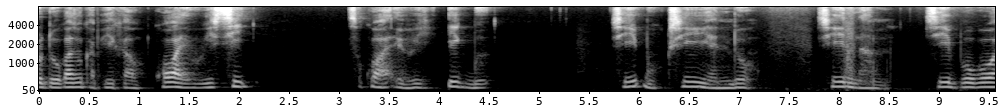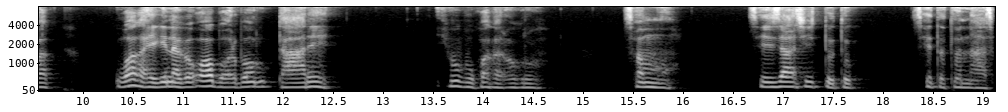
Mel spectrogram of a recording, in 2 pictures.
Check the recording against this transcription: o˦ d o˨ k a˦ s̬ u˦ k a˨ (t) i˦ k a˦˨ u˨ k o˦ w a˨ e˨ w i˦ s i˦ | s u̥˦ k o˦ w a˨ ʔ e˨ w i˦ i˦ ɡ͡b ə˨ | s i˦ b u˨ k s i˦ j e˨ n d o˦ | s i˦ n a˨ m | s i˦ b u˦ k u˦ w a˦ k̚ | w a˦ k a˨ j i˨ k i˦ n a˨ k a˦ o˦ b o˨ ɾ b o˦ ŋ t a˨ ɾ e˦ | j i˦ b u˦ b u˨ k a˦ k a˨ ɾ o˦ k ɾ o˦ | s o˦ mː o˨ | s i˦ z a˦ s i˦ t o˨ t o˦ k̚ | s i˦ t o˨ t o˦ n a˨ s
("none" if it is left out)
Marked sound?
p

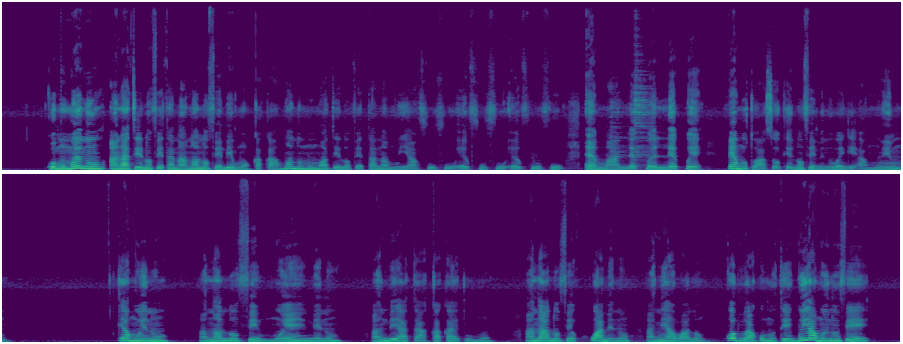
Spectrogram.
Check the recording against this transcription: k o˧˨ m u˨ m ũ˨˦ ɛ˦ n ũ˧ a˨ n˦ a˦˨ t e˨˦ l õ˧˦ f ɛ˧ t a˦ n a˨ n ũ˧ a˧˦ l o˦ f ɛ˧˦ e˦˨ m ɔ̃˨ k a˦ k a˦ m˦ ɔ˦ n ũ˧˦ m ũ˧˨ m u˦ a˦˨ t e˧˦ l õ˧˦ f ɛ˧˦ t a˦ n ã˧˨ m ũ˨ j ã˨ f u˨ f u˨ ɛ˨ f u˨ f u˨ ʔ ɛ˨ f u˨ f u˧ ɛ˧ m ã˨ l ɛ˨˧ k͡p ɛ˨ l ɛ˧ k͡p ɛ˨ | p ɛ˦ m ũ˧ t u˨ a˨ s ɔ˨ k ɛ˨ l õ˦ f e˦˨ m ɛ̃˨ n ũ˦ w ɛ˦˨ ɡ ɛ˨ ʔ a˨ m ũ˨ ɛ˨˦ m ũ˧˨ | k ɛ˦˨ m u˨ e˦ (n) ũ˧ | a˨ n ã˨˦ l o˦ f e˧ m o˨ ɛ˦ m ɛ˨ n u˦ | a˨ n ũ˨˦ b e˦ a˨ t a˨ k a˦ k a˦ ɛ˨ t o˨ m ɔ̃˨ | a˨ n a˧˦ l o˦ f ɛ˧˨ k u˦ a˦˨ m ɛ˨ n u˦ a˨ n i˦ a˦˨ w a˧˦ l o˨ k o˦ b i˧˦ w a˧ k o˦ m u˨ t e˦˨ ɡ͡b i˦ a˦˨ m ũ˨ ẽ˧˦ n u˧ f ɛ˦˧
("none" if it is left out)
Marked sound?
n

